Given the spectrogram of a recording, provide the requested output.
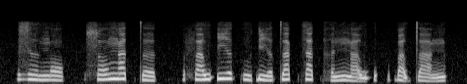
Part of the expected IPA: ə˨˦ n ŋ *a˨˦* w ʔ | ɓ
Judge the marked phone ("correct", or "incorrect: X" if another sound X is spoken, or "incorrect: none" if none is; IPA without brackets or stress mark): incorrect: a̰˧˨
